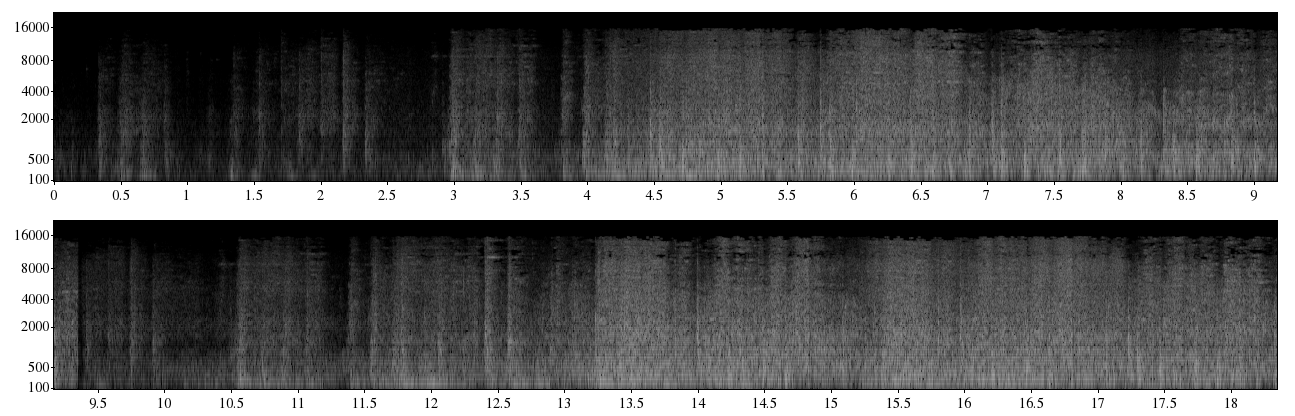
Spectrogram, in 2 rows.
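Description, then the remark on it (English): Heavy spoil-train freight wagons roll past on a spoil line near Zibolizan, a loud sustained rumble with rhythmic clickety-clack and metallic clanks rising after a quieter start, continuing steadily with no one speaking. “Currently, 3 spoil lines are in use and 3 have been closed down.”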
